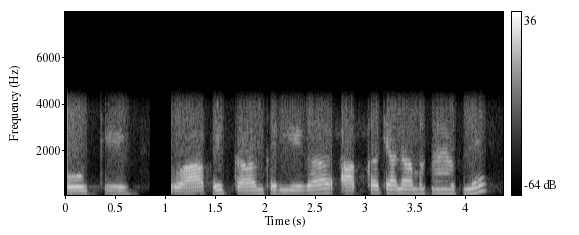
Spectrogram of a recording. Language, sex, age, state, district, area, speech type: Hindi, male, 30-45, Madhya Pradesh, Jabalpur, urban, conversation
